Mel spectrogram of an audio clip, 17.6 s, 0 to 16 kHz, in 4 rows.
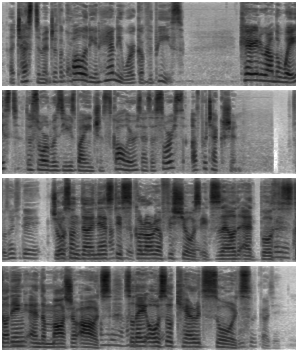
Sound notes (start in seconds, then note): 8.2 korean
